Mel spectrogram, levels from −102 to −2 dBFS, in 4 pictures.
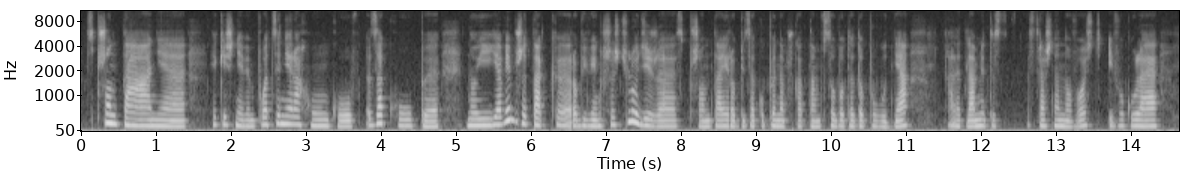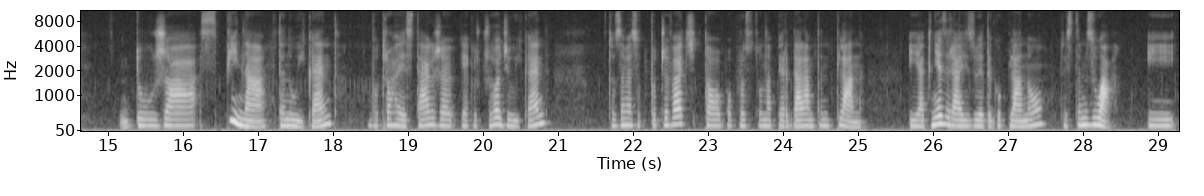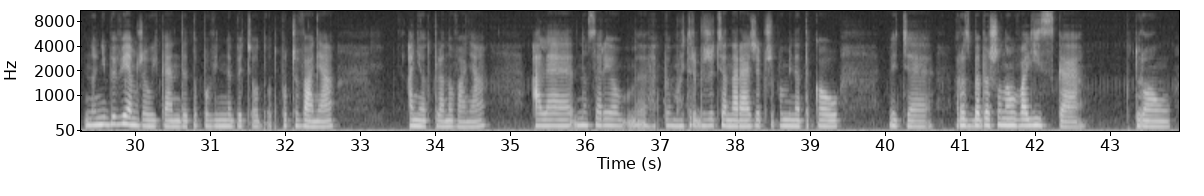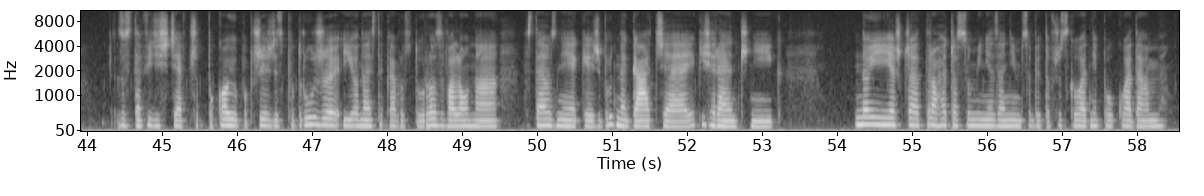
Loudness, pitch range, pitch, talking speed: -26 LUFS, 155-175 Hz, 165 Hz, 135 wpm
